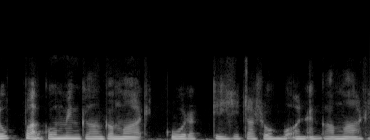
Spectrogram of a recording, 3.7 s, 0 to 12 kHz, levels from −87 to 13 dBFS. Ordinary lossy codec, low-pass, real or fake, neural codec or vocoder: AAC, 48 kbps; 7.2 kHz; fake; codec, 16 kHz, 4 kbps, X-Codec, HuBERT features, trained on general audio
